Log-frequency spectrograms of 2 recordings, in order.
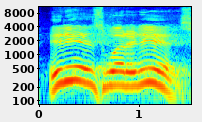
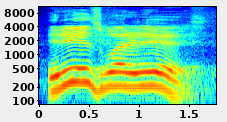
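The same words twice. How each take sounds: First: It is said with a sassy, attitude-filled tone. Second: It is said in a plain, neutral way. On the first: "Say it with a little attitude" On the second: "let's say it together"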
